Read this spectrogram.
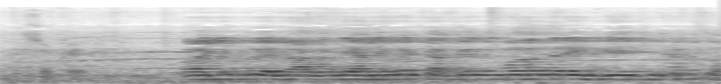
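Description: A man speaks steadily into a microphone, heard through loudspeakers in a large room.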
